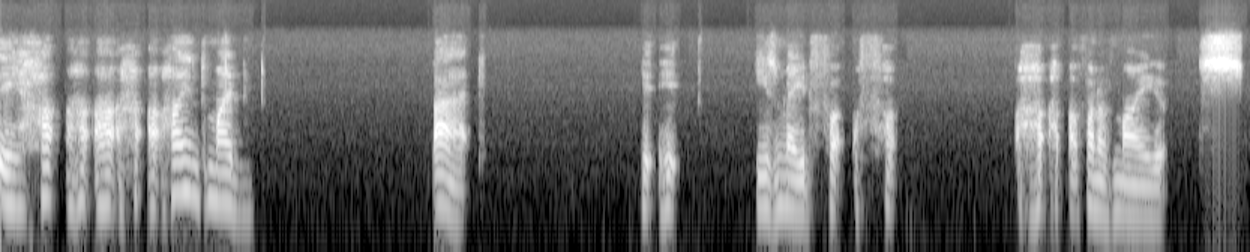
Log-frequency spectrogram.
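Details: Stuttering in a woman who says she is mocked for her stutter; it is described as her speech impediment.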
